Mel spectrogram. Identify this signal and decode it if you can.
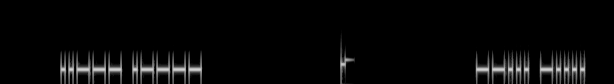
Morse code, heard as a keyed tone, about 30 wpm, 700 Hz. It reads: 21 76
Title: Numbers - 2-Digit 30wpm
